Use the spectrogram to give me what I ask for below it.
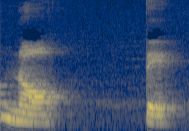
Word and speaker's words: notte: But if you want to make the difference in pronunciation between notte, which means night, and note, which means the note that you sing, you have to keep in mind that note, note has just one T, while notte has that suspense sound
